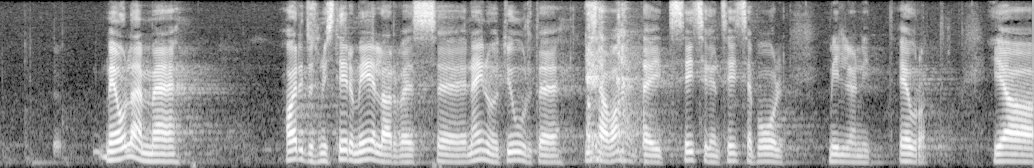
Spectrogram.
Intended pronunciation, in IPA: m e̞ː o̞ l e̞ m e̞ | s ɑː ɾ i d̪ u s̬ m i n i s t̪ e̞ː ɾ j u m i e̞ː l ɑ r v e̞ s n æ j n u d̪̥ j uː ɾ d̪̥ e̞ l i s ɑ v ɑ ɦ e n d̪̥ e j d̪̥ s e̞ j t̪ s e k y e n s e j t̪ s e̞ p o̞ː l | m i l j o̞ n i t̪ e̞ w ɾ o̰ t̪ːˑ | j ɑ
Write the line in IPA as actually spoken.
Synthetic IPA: m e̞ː o̞ l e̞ m e̞ | h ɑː ɾ i d̪ u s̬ m i n i s t̪ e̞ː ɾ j u m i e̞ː l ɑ r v e̞ s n æ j n u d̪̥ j uː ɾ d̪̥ e̞ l i s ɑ v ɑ ɦ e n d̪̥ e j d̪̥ s e̞ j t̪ s e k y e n s e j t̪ s e̞ p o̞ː l | m i l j o̞ n i t̪ e̞ w ɾ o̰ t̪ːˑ | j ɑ

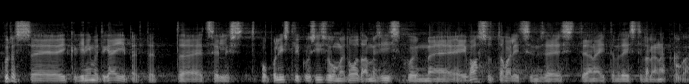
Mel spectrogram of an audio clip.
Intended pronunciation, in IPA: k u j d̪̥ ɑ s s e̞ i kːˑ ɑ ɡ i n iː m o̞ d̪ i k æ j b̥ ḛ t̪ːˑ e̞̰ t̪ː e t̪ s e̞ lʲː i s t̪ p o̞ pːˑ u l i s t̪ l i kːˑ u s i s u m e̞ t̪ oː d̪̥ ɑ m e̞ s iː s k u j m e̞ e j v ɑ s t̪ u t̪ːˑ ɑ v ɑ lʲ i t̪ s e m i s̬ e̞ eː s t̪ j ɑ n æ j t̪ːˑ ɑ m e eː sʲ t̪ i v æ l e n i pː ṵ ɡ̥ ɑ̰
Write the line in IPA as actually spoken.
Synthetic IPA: k u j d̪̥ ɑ s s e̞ i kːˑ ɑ ɡ i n iː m o̞ d̪ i k æ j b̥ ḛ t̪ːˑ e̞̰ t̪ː e t̪ s e̞ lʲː i s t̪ p o̞ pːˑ u l i s t̪ l i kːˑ u s i s u m e̞ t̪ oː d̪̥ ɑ m e̞ s iː s k u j m e̞ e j v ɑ s t̪ u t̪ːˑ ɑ v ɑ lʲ i t̪ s e m i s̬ e̞ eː s t̪ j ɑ n æ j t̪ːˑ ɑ m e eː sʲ t̪ i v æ l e n æ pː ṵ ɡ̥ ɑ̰

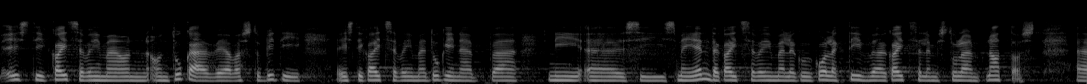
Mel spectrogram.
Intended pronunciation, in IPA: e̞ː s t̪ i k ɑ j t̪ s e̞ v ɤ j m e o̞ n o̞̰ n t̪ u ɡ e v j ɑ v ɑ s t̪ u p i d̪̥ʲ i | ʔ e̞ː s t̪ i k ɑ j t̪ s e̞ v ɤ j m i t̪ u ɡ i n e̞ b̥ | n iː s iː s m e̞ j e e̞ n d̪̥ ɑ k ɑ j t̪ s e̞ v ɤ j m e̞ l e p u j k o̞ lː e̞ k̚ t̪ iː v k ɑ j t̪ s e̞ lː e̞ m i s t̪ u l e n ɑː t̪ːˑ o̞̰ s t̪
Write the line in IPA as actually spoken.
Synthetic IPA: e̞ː s t̪ i k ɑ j t̪ s e̞ v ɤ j m e o̞ n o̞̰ n t̪ u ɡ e v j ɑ v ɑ s t̪ u p i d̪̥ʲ i | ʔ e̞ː s t̪ i k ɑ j t̪ s e̞ v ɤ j m e t̪ u ɡ i n e̞ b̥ | n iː s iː s m e̞ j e e̞ n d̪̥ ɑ k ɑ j t̪ s e̞ v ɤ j m e̞ l e k u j k o̞ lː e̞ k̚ t̪ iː v k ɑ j t̪ s e̞ l e̞ m i s t̪ u l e n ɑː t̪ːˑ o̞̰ s t̪

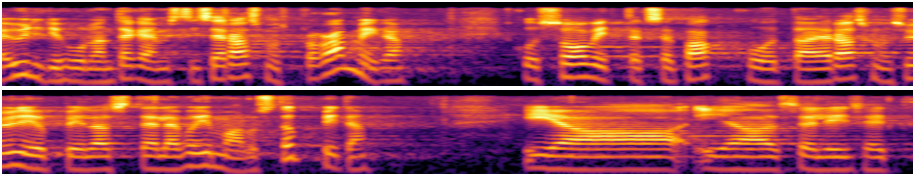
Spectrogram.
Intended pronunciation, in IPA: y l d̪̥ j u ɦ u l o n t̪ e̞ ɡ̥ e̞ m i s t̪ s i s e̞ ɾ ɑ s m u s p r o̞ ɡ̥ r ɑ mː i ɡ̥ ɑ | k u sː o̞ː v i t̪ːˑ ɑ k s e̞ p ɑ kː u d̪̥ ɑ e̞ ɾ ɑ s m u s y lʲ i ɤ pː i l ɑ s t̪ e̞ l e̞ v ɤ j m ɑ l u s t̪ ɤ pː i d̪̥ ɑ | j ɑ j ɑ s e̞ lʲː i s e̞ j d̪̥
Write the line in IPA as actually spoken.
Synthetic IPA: y l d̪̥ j u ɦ u l o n t̪ e̞ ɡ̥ e̞ m i s t̪ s i s e̞ ɾ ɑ s m u s p r o̞ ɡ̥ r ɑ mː i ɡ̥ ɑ | k u sː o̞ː v i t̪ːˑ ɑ k s e̞ p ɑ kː u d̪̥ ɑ e̞ ɾ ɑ s m u s y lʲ i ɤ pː i l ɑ s t̪ e̞ l e̞ v ɤ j m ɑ l u s t̪ ɤ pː i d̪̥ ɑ | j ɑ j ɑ s e̞ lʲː i s e̞ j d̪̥

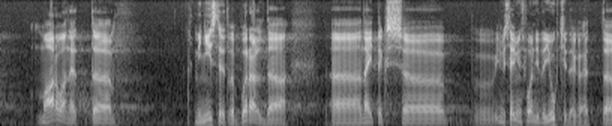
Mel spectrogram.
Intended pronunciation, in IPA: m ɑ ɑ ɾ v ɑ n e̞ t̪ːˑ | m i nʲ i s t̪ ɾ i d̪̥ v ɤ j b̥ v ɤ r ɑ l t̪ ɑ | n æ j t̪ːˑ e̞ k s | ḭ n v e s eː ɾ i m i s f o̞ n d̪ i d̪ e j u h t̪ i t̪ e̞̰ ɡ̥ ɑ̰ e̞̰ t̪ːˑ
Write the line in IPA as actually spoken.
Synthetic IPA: m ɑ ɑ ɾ v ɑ n e̞ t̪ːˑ | m i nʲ i s t̪ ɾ i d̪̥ v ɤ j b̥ v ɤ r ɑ l d̪ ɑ | n æ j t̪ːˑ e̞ k s | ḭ n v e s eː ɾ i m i s f o̞ n d̪ i d̪ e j u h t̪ i d̪ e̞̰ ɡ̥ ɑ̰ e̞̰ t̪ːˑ

